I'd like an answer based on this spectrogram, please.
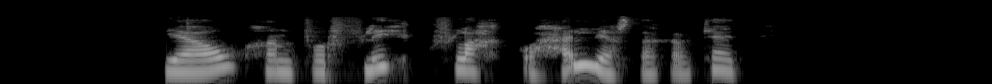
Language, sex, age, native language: Icelandic, female, 20-29, Icelandic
